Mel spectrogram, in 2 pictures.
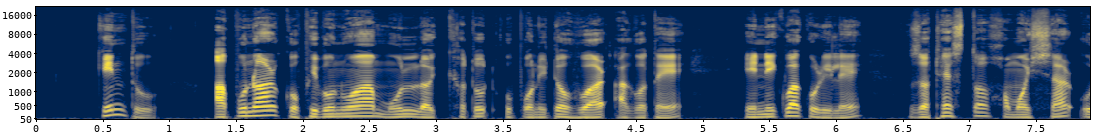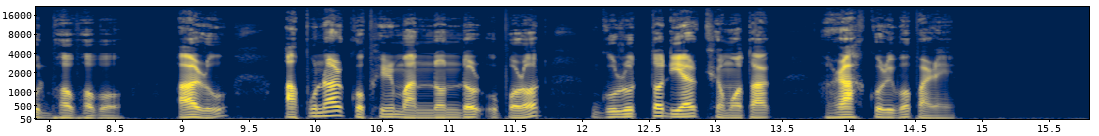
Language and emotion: Assamese, neutral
